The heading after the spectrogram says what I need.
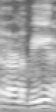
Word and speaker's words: रणबीर: मतलब जी यहां एक चीज और मैं रणबीर और रणवीर लोग दोनों सिमिलर मान लेते हैं। प्रोनाउंसिएशन में फर्क होता है। तो लोग कई बार रणवीर सिंह और रणबीर कपूर दोनों के बारे में बात करते वक्त जो है रणवीर इस्तेमाल करते हैं। जबकि ये रणबीर हैं।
